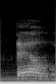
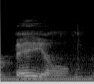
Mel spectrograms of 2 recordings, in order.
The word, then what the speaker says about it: Baal: A main one for them was Bel or Baal. Different pronunciations from different time periods.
